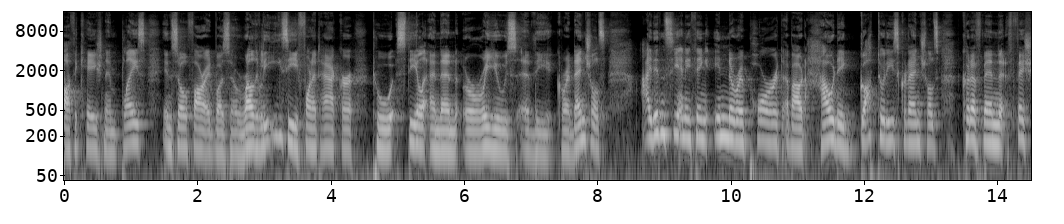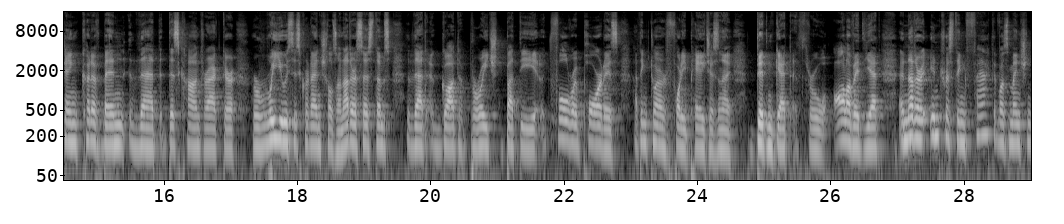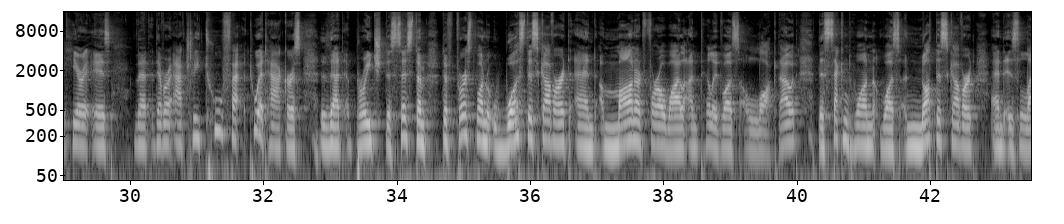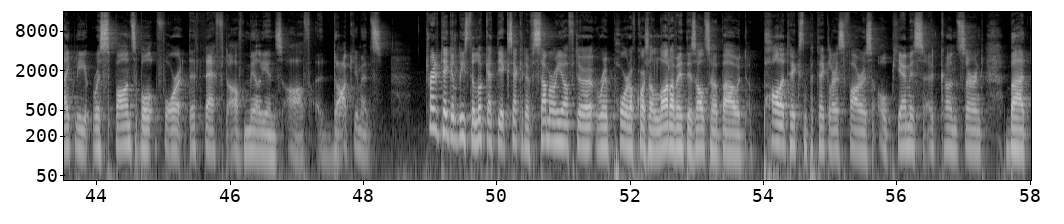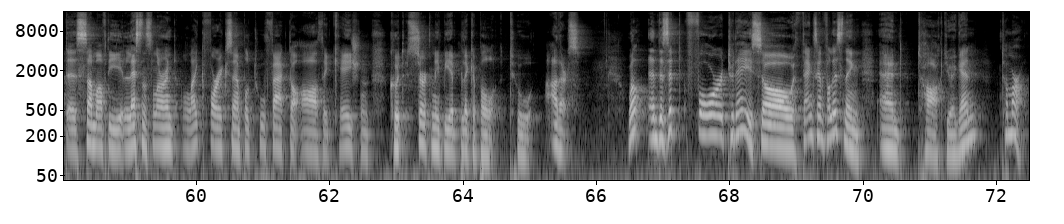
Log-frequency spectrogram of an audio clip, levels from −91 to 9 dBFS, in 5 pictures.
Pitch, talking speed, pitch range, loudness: 140 Hz, 155 wpm, 130-160 Hz, -22 LUFS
